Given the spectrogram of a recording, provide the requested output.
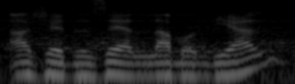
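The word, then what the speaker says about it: AG2R La Mondiale: road team for 2026 or depending on how French you'd like to pronounce it. Decathlon Ajel Lamondial.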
